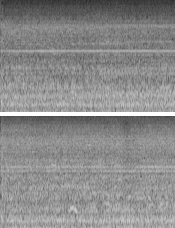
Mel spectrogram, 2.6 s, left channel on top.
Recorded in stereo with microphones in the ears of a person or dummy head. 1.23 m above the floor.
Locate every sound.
0.0 s an aircraft: 45° right (ahead or behind)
